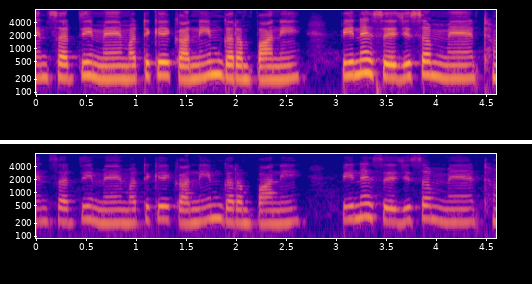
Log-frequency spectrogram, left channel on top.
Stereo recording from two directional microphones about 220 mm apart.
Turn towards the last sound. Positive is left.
turn(degrees=40)  # may be behind; listen again after turning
